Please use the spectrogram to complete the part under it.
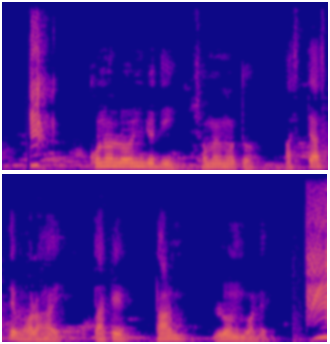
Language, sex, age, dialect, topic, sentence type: Bengali, male, 18-24, Northern/Varendri, banking, statement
